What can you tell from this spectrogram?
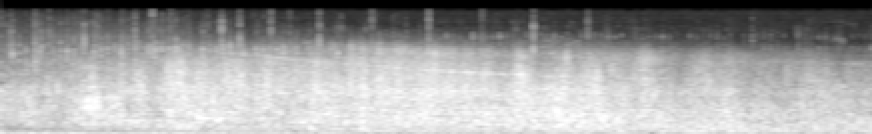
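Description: A de Havilland Vampire jet fighter's turbojet engine flying by. The rushing jet noise builds about a second in and fades toward the end, with a faint whine falling in pitch in the middle.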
